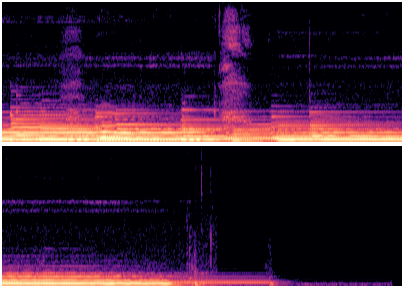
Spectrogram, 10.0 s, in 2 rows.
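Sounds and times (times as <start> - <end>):
psalm singing: 0.0 - 7.7.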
